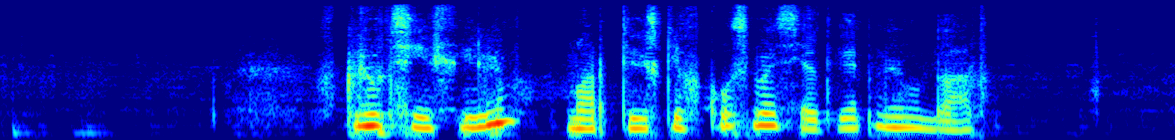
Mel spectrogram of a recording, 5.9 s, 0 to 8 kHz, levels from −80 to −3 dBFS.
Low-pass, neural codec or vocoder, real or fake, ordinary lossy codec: 7.2 kHz; codec, 16 kHz in and 24 kHz out, 0.6 kbps, FireRedTTS-2 codec; fake; MP3, 48 kbps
